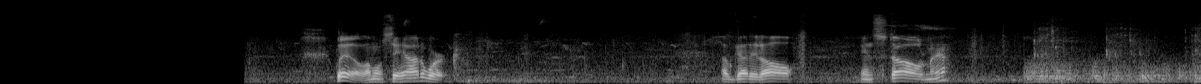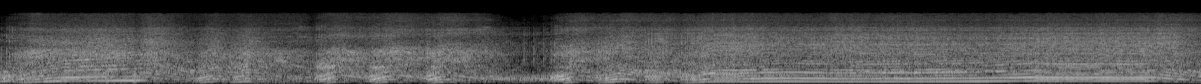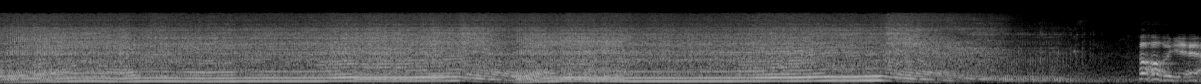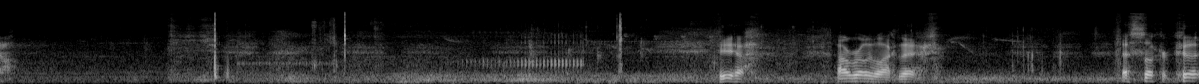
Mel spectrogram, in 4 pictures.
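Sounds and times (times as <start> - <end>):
chainsaw revving and cutting wood: 11.8 - 35.1.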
